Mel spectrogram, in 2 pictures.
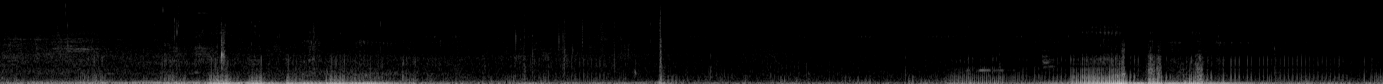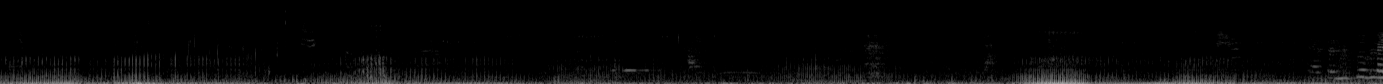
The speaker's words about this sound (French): Ils ronronnent déjà.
